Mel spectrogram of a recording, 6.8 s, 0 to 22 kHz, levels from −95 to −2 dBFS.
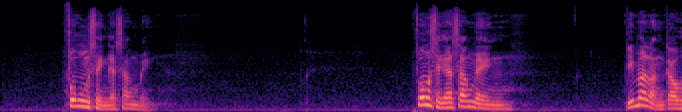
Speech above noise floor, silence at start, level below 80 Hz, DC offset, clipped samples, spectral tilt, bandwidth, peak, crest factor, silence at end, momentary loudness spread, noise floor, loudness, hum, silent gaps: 37 dB; 0.65 s; -70 dBFS; under 0.1%; under 0.1%; -6 dB/octave; 19.5 kHz; -12 dBFS; 20 dB; 0 s; 15 LU; -65 dBFS; -29 LUFS; none; none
